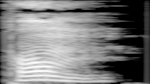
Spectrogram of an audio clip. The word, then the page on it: 봄: Korean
